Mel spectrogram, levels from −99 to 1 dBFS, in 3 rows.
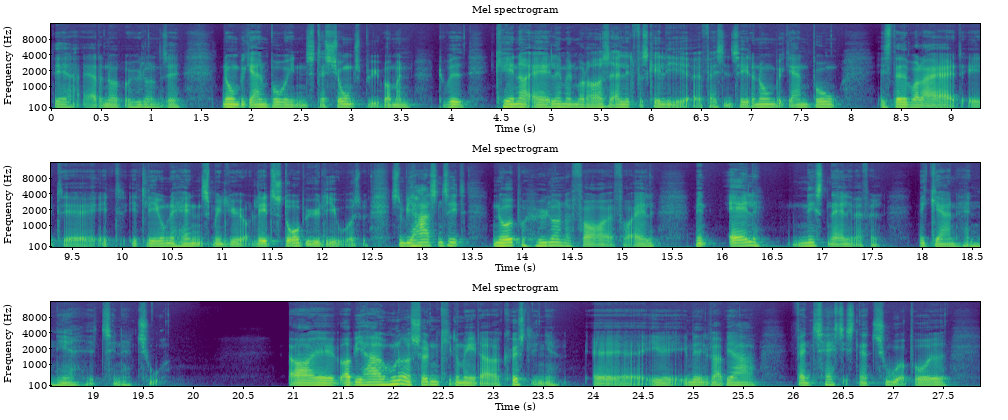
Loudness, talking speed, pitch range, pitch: -22 LUFS, 190 wpm, 100-115 Hz, 110 Hz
